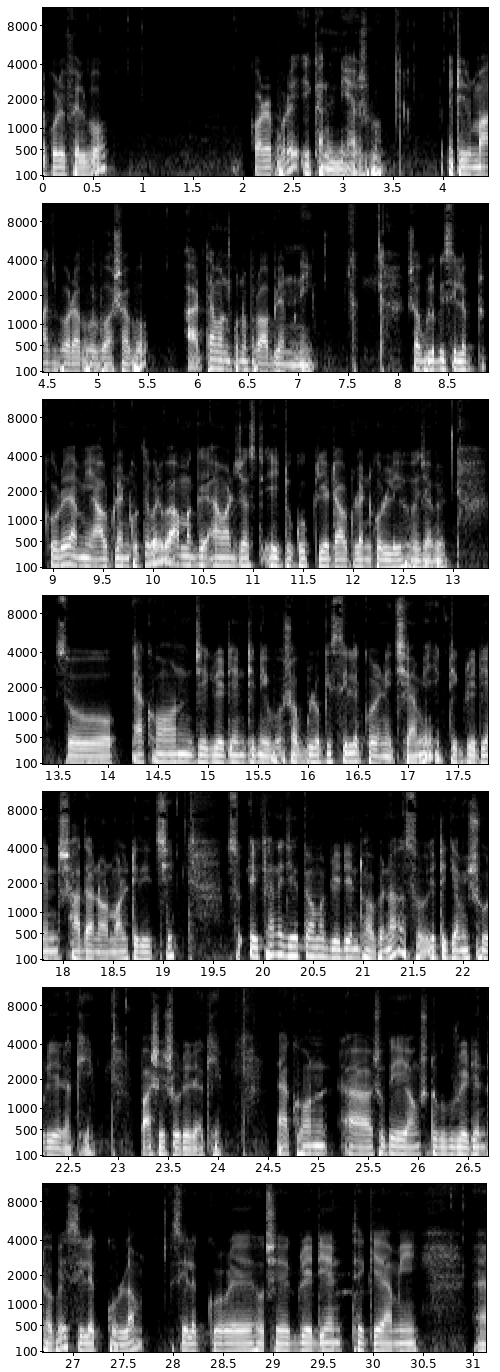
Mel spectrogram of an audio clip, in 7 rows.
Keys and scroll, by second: 21.3 ctrl+z.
